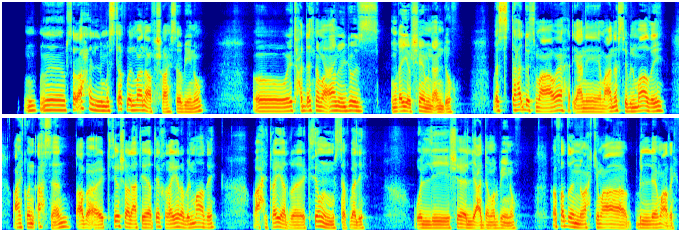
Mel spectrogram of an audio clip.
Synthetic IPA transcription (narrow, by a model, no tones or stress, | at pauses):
bsˤɑɾˤɑ̰ːħɑlmʊst̪aqbalmanaʕɾafɪ̥ʃɾɑːħjsˤiɾbiːnu | jɪt̪ħad̪ːaθnamaʕʔaːmld͡ʒuːz | nɣajːɪɾʃeːmənʕɪ̰nd̪u | basːɪ̥t̪ːaħad̪ːaθmaʕweːħjaʕnimaʕanafsibɪlmɑːðˤi | ɾɑ̰ːħjakuːnʔa̰ħsant̪ˤɑ̰ːbɪ̰ʕkθiːɾʃʊɣlaːt̪iʔɑt̪ˤiːqaɣajːɪɾabɪlmɑːðˤi | wɾɑ̰ːħjət̪ɣajːɑɾˤkθiːɾmɪnlmʊst̪aqbali | wɪlːiʃeːʔɪlːiʕad̪ːamɑɾˤbiːnu | faʔɑfɑðˤːɨlʔənːaʔaħkimaʕabɪlmɑːðˤi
